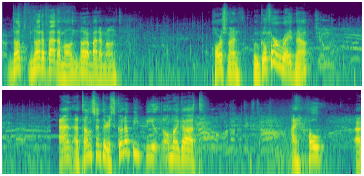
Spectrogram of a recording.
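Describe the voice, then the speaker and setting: A man's voice: on the high side, a bit bright, slight background noise. A man with a Spanish accent, a native Spanish speaker, casting a strategy game match live and repeating his own phrases as he talks. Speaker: game caster.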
